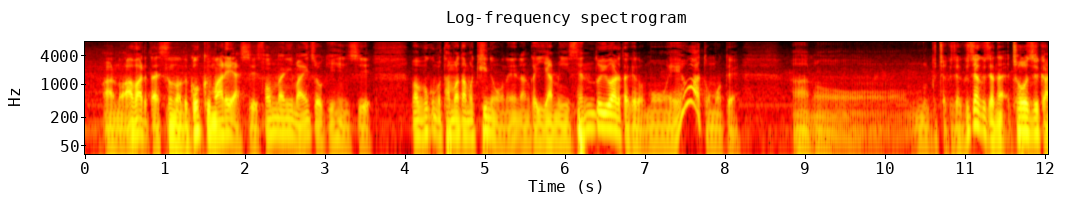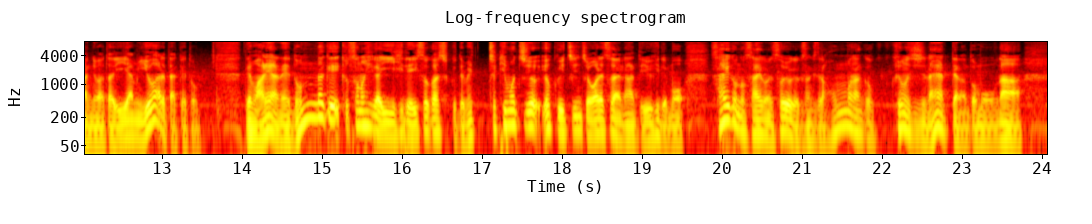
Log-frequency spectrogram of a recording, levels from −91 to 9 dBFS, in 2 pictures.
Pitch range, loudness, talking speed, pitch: 70-110 Hz, -18 LUFS, 430 characters per minute, 85 Hz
